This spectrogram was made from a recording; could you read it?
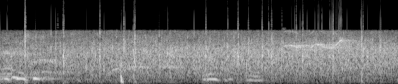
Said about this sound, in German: Applaus, zu Recht.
